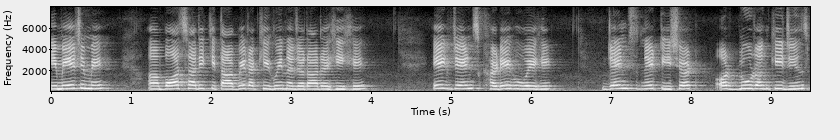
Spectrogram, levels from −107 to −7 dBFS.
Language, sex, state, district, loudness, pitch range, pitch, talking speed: Hindi, female, Uttar Pradesh, Etah, -14 LUFS, 280-315 Hz, 300 Hz, 175 wpm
